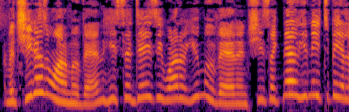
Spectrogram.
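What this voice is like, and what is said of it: Usual voice. Nothing is said of it.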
